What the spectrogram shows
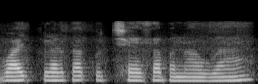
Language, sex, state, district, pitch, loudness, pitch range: Hindi, female, Jharkhand, Garhwa, 185 Hz, -18 LUFS, 180-195 Hz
